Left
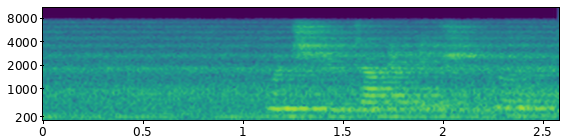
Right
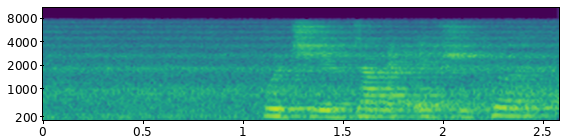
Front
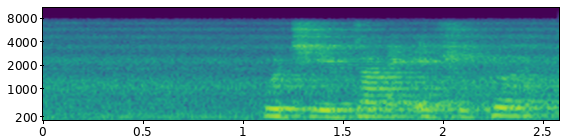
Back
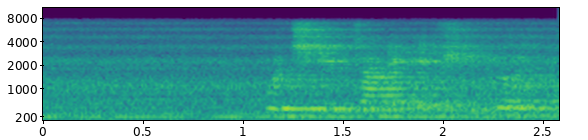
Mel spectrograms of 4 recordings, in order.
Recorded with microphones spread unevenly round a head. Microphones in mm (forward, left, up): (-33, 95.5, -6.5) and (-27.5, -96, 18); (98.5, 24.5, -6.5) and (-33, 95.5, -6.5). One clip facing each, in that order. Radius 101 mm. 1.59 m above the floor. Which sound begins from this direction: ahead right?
A woman speaking, at 1.1 s.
